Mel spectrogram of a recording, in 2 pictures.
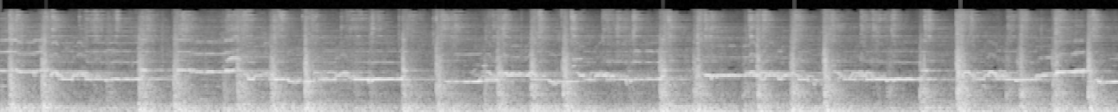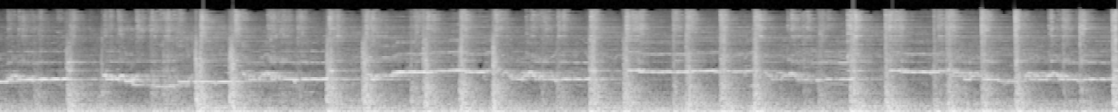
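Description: Nebuta bayashi festival music played live: bamboo flutes carry a high, stepping melody over steady taiko drumming and a dense, fast clatter of metal hand cymbals.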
